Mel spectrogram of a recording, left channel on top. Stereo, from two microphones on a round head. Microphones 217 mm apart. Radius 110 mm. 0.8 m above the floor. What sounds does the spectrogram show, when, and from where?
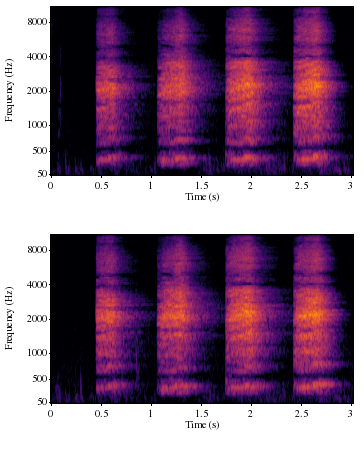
0.5 s a scream: 25° right (ahead or behind), 1.3 m; by 2.8 s 20° left (ahead or behind), 0.7 m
